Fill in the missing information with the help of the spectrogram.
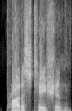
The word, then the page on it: Protestation: American English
